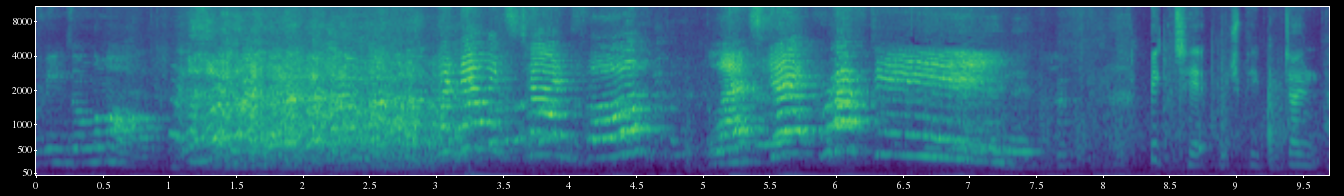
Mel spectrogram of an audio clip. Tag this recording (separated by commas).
Female speech, Speech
